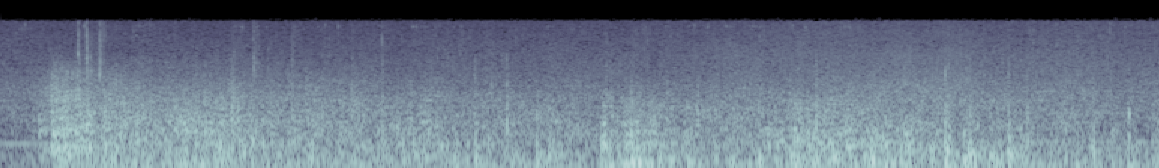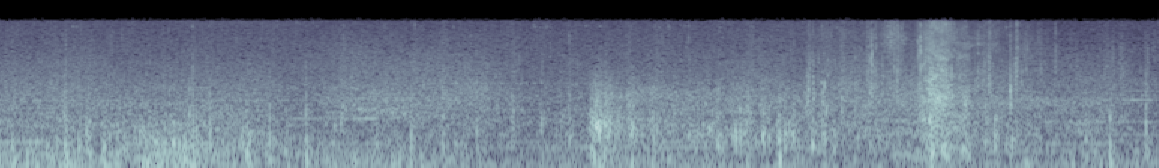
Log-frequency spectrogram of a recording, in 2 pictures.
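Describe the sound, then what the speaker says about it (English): Heavy downpour roars steadily and loudly throughout, with rumbles of thunder rolling underneath and a few sharper cracks and knocks standing out near the end. "This downpour's a bastard, it is."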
